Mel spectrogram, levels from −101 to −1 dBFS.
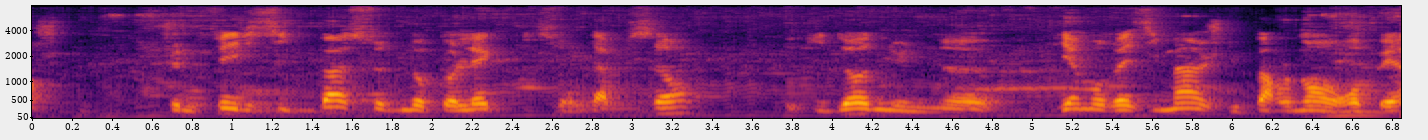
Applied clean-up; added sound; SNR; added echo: classical method log-MMSE.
